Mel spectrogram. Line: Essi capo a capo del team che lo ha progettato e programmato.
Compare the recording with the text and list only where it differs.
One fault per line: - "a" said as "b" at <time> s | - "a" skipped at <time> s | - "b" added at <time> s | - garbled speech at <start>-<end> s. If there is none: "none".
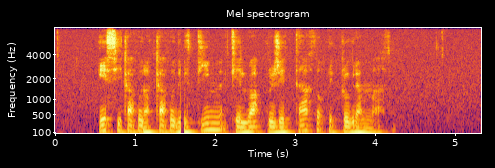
none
